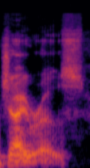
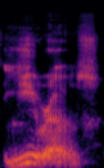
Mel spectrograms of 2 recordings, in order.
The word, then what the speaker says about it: gyros: get some Gyros I used to call them Gyros and uh but that's not the correct pronunciation I've been informed it's euros if it's euros they should spell it with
